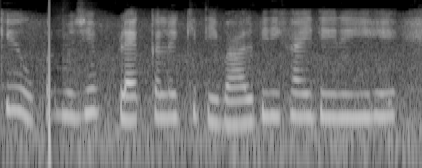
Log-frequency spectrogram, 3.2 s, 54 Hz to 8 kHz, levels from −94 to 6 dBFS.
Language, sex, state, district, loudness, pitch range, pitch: Hindi, female, Uttarakhand, Uttarkashi, -26 LUFS, 240-255 Hz, 250 Hz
